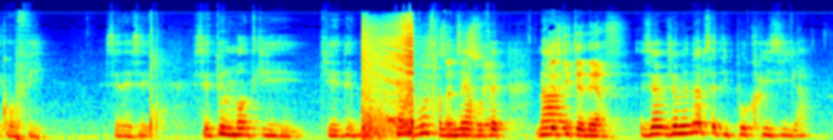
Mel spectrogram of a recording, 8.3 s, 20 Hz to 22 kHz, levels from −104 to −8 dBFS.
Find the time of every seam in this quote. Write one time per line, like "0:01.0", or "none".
0:03.9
